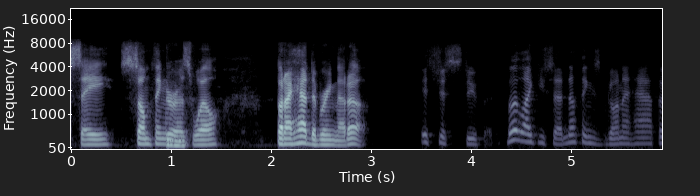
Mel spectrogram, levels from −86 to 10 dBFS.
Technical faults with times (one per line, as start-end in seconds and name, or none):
0.95-0.97 skip ahead
1.23-2.69 jitter buffer speed-up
